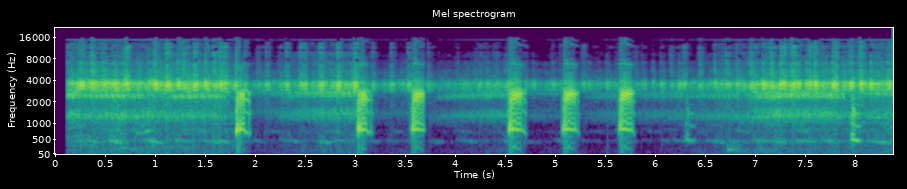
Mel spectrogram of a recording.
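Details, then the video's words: American green tree frog calling at night at the University of Mississippi Field Station: loud, abrupt nasal honks at irregular intervals, about six in eight seconds, over a continuous high-pitched chorus of other frogs. "Hyla cinerea calling"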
